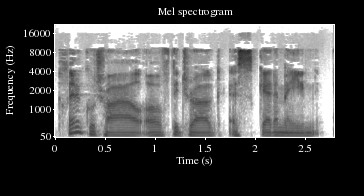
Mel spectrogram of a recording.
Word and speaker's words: esketamine: And esketamine, it sounds like the word ketamine because it is ketamine.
